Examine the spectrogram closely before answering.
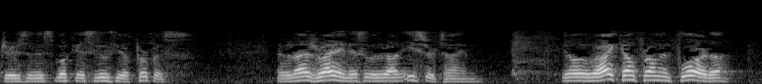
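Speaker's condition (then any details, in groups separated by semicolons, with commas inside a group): Parkinson's; wakes up around 3 am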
